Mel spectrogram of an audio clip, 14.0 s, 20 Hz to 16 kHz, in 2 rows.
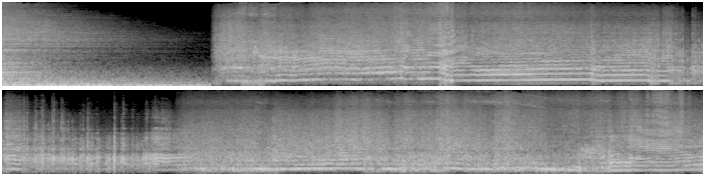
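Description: The music fades out over the first two seconds. Then the Toyota Yaris GR Rally1 rally car's 1.6-litre turbocharged four-cylinder engine is driven hard: its pitch climbs through quick upshifts, drops away, and climbs again near the end.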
